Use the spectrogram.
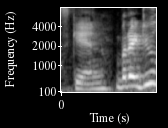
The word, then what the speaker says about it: SKKN: to happen with the skkn brand well it's pronounced skin but i do like that the name kind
